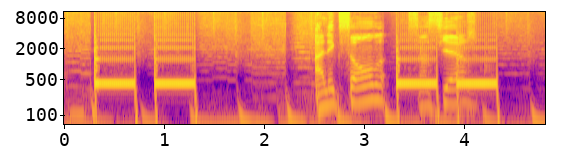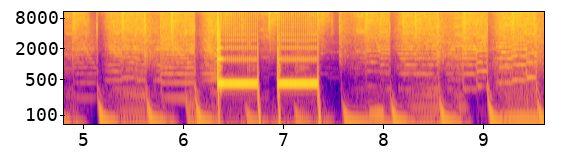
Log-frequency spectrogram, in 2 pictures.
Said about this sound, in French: J'ai eu peur, hein. Je me suis dit dernière sonnerie et après malheureusement on doit appeler quelqu'un d'autre.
